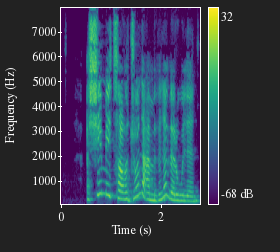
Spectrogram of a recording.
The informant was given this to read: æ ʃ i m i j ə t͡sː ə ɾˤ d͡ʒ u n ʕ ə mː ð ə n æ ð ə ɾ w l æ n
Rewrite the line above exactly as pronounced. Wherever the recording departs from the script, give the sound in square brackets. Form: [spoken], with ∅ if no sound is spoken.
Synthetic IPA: æ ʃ i m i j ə t͡sː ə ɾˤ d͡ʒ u n ʕ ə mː ð ə n æ ð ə ɾ w l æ n

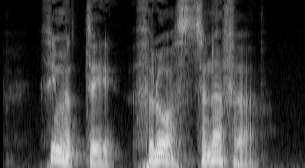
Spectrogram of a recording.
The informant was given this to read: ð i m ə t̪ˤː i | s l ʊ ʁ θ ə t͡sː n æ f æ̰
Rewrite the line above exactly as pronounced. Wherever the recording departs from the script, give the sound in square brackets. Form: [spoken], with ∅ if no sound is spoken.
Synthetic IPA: [θ] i m ə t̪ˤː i | [θ] l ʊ ʁ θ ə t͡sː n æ f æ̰

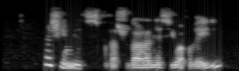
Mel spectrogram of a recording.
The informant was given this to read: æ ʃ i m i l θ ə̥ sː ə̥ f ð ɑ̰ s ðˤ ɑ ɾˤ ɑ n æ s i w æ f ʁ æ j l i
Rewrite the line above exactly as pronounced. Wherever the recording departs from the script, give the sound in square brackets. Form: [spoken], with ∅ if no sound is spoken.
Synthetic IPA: æ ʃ i m i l θ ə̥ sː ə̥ f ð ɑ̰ [ʃ] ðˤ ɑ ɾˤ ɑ n æ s i w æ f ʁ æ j l i

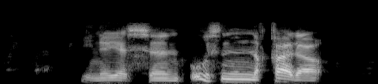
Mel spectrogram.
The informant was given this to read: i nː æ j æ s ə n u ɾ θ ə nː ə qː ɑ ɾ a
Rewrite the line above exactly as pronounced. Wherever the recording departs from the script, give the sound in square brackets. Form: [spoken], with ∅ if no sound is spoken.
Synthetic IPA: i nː æ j æ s ə n [ʊ] ɾ θ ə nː ə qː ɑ ɾ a

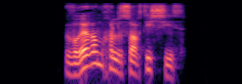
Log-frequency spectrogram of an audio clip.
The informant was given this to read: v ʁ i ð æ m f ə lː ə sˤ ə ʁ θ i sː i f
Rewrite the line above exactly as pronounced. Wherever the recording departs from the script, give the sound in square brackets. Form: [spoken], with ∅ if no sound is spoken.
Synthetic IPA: v ʁ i [ʁ] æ m [χ] ə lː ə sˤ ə ʁ θ i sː i [θ]

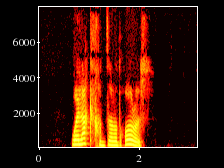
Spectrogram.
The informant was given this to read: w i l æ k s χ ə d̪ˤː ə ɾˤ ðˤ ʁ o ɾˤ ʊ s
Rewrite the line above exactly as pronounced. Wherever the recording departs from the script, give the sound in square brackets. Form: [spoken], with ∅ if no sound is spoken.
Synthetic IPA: w [æ] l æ k [θ] χ ə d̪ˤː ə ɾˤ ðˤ ʁ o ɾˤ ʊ s

